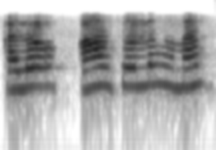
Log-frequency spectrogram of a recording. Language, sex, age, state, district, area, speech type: Tamil, female, 18-30, Tamil Nadu, Vellore, urban, conversation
